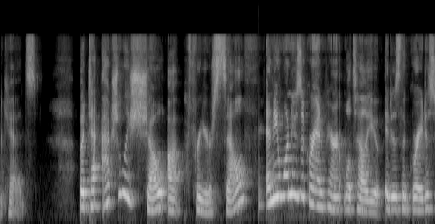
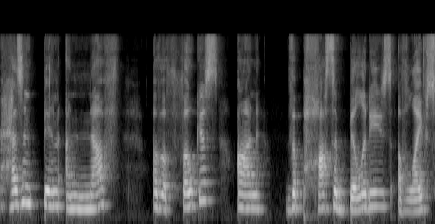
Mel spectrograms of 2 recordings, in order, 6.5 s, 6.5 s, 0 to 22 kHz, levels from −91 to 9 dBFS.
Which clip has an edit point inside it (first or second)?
first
